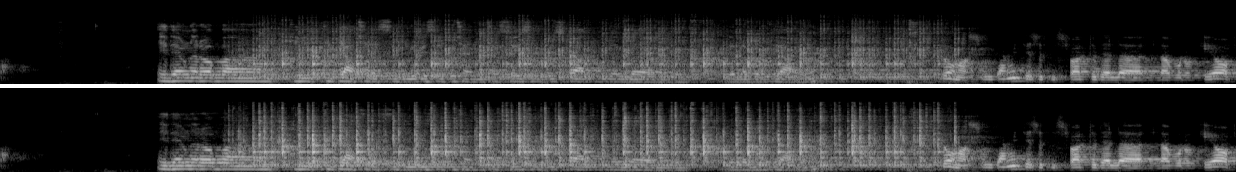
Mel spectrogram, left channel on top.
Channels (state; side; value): quieter; left; 3.4 dB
